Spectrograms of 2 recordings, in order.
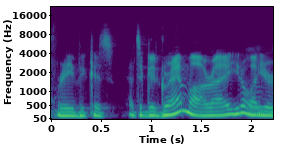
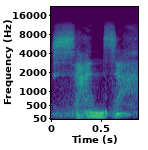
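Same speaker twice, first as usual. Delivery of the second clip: soft breathy whisper; 3 semitones lower, 4 dB quieter than usual. Imitating a favorite character's voice for another speaker: Littlefinger voice. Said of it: "that kind of voice he has".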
